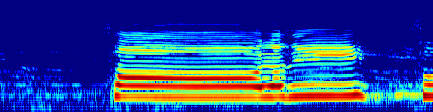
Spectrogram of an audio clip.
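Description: A high voice holding one long sung or drawn-out note for a little over a second, dipping slightly in pitch at the end.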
